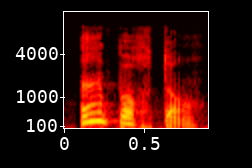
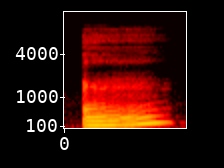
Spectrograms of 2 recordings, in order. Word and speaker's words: important: Important. So final T not pronounced. And then remember, you've got this EM, and after that it's a consonant, so it is here nasal. Important. Important.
